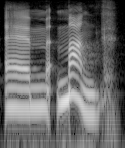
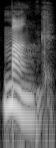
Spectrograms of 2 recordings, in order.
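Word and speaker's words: Maynk: My husband's last name is Mank. spelt M-A-Y-N-K, pronounced Mank.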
